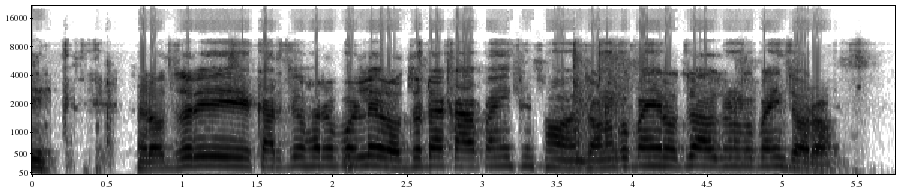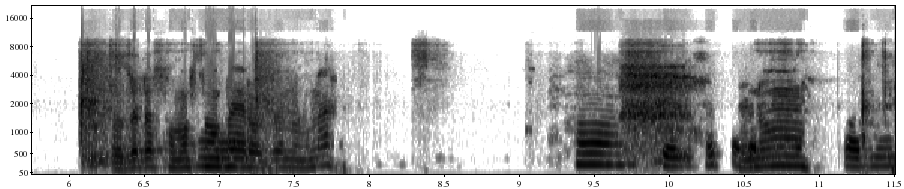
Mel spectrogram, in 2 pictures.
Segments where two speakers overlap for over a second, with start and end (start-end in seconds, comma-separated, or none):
none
